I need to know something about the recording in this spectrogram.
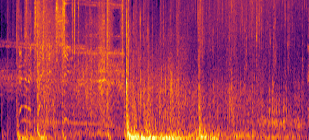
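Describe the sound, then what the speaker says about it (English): Heavy bomb blasts in the Call of Duty WWII video game boom out amid gunfire, a loud deep impact followed by rumbling detonations and scattered shots, with a radio-style voice callout briefly underneath. "Enemy bomb incoming"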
